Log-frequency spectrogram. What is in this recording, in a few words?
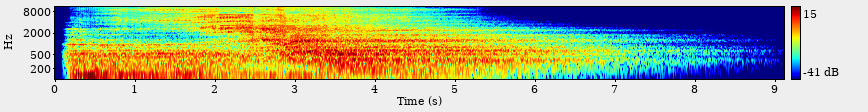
Whispers Large; Ambience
